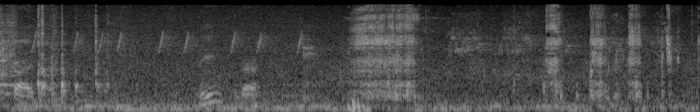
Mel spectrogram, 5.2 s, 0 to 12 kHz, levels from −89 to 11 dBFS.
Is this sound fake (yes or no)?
no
